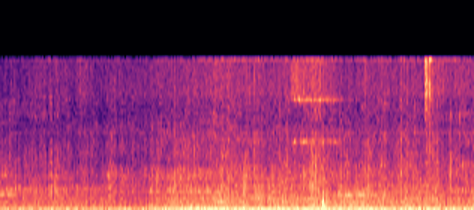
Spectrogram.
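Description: Submerged arc welding tractor running along its track while it welds a seam in steel plate: a steady low electrical hum with an even hiss over it, and a faint tick a little after four seconds in.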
